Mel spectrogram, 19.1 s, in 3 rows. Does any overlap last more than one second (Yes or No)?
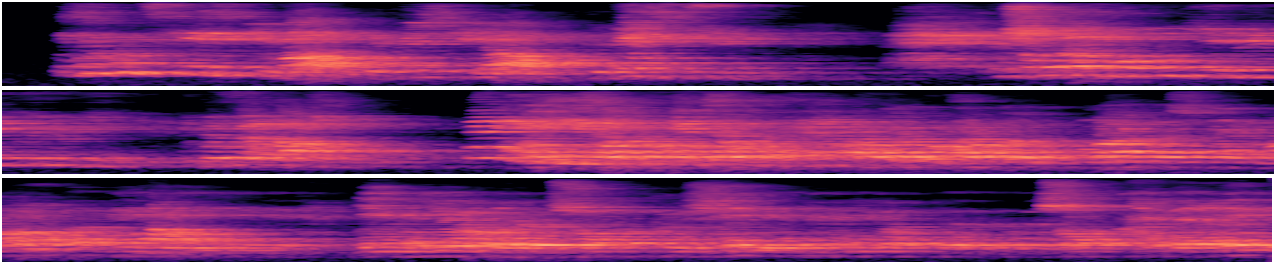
Yes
